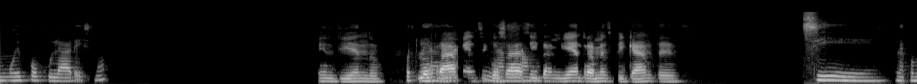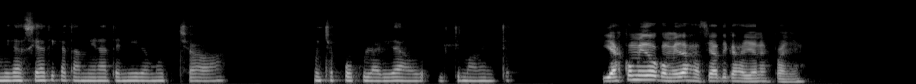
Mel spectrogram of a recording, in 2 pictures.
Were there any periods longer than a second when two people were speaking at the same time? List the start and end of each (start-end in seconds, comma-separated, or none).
4.0-5.5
